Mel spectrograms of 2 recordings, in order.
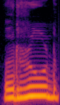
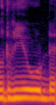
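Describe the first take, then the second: First: रूड with a plain long oo and no y-glide, like "rood"; teacher gives the correct रूड, a pure long oo: "rood"; right pronunciation. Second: र्यूड with a y-glide before the long oo, like "ryood"; teacher shows how र्यूड should not sound, with a y-glide: "ryood"; wrong pronunciation. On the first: Teacher to students, giving the right way: रूड with a plain long oo. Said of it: "रूड पढ़ेंगे". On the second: Teacher to students, showing the wrong way: र्यूड with a y-glide. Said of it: "र्यूड नहीं पढ़ेंगे इसको". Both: Shown as a demonstration.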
